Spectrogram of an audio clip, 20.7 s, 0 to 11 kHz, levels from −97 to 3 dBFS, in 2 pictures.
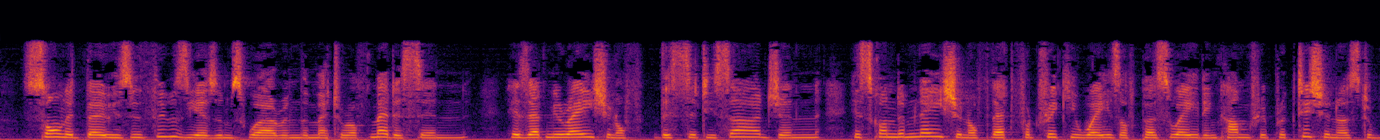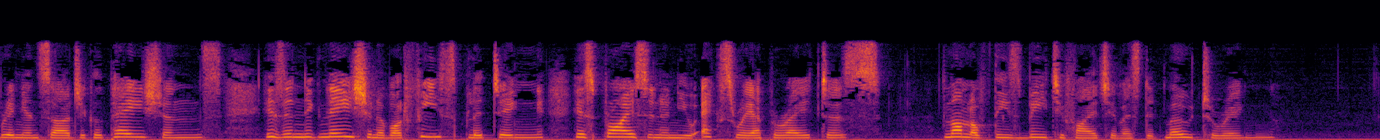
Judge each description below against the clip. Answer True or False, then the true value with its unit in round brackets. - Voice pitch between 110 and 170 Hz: False (210 Hz)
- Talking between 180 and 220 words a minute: False (155 wpm)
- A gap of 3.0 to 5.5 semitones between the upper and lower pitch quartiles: True (3.4 semitones)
